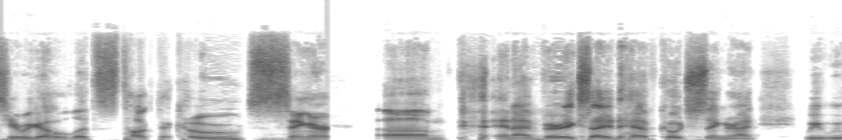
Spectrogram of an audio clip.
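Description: A man's voice: sits low, dry recording. A middle-aged man hosting a podcast, chatting casually in a rambling, enthusiastic way. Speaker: podcast host and basketball coach. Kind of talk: casual podcast interview chat.

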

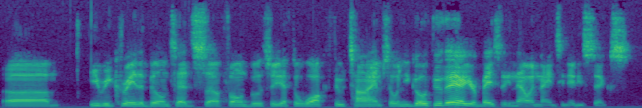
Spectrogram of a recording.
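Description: A man from Maryland, a restaurant owner, telling stories in a relaxed, rambling way with lots of fillers during an interview. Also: on the low side, quick pace, dull audio. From Rockville, Maryland, near Washington D.C. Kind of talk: casual interview over video call. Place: his own themed bar.

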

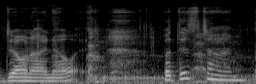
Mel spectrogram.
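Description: A woman's voice: medium pitch, animated, slow pace. An actress playing a composed, knowing woman novelist in an audio drama, theatrical and purring. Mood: sultry taunting. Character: composed, sultry female novelist addressing former lover. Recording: music behind the voice.

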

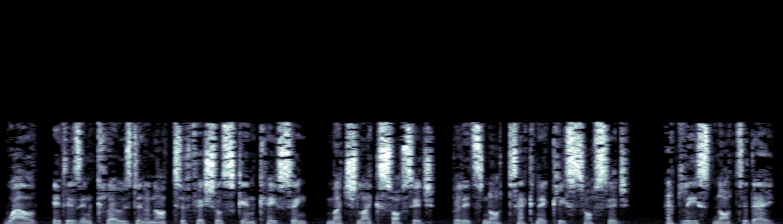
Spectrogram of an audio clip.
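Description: An actor playing a composed, snide artificial intelligence running a station in a sci-fi audio drama, speaking in a precise, formal, deadpan way. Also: male voice, mid-range voice, moderate pace, faint music behind, close to an everyday voice. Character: dry, snide male AI station supervisor, composed.

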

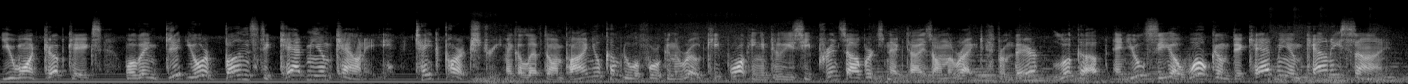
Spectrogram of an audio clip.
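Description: An actor playing a folksy, theatrical small-town radio host with showy, deadpan comic patter. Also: male voice, on the high side, moderate pace, hardly any pauses, faint music behind, rough recording. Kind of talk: old-time radio hosting, comic scripted narration.

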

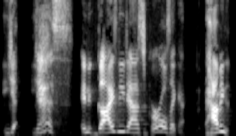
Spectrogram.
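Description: A woman's voice: sits high, unhurried, pushed and bright, slightly rough, no room sound, clean studio sound. A young woman co-hosting a podcast in casual chat, blunt and teasing, also reading an ad with jokes mixed in. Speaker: podcast co-host. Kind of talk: casual chat and host-read ad.

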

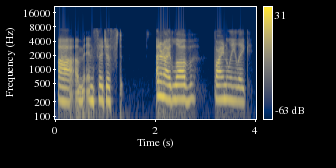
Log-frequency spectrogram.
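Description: A woman's voice: on the high side, little pitch movement, unhurried, a bit bright, no room sound, muffled recording. A woman co-hosting a casual panel chat, using "like" often. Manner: says like often. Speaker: recurring co-host.

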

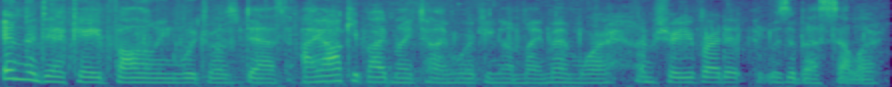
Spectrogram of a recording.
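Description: A low-pitched, grand woman's voice in an audio drama. She is a sardonic, self-important former First Lady narrating her own memoirs with theatrical flourish. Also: fairly even intonation, fast talker, slight background noise. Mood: wry, smug.

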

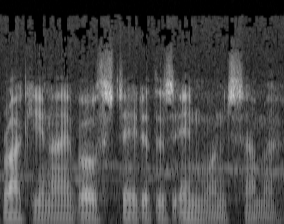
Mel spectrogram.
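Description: A sickly, bitter husband with a low voice. He is measured, sardonic and accusing, in 1940s radio drama style, over faint recording noise. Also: fairly even intonation, a bit bright. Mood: quietly threatening. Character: ailing, suspicious, bitterly knowing husband.

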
